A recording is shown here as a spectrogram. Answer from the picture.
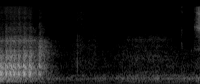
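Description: A chair creaking briefly in the first half-second, then quiet with a couple of faint clicks.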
